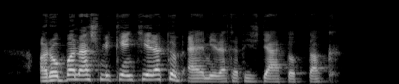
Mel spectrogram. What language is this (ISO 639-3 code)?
hun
